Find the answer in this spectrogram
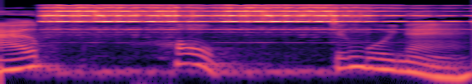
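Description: A voice saying three short words with falling pitch, over a steady high-pitched ringing tone that comes in a moment after the start.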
